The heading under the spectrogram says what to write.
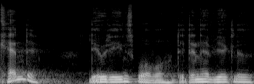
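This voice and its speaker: A man with a medium pitch speaks in a dark, mellow tone marked by vocal fry. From Denmark, Lolland. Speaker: recovering addict. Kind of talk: testimony. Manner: halting.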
